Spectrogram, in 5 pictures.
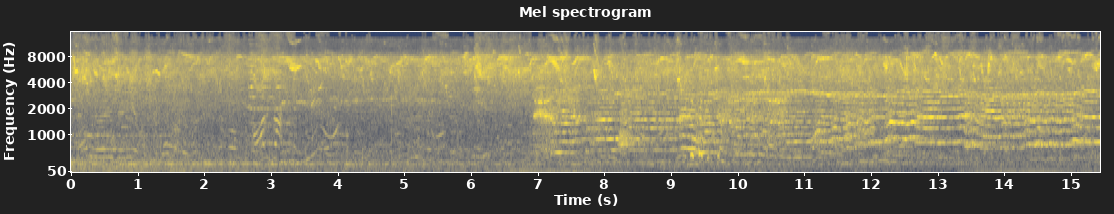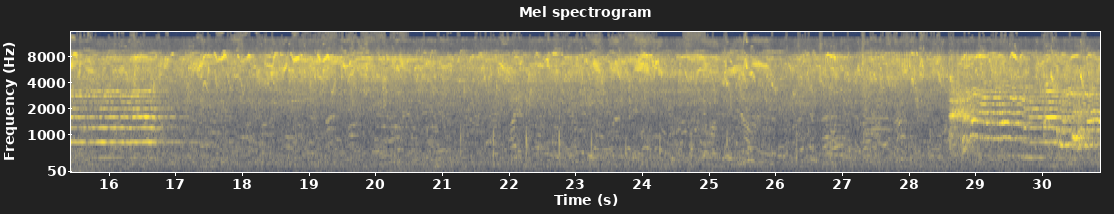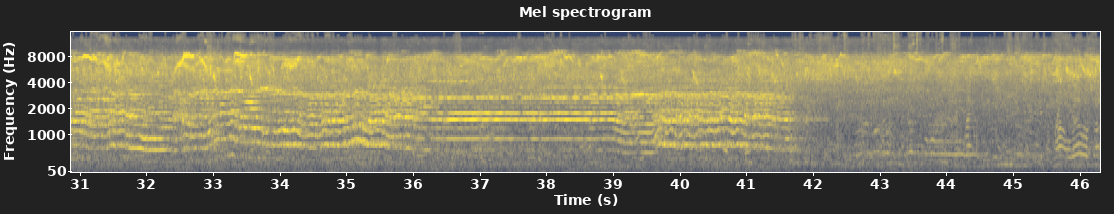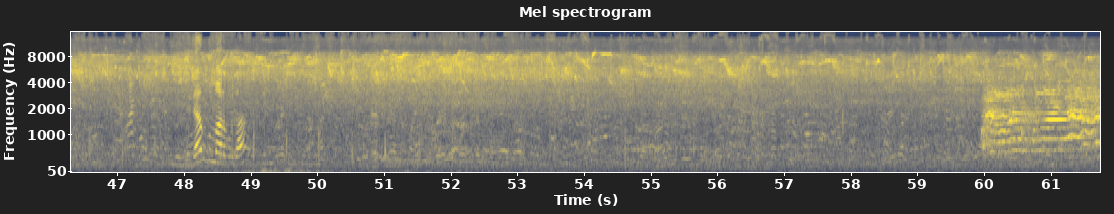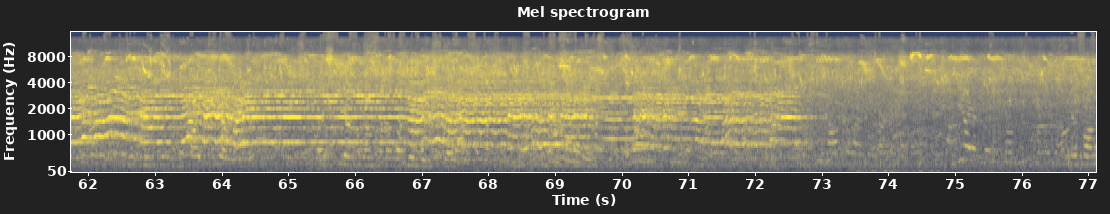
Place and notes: {"title": "Istiklal Street, Istanbul, Turkey - Istiklal sound walk", "date": "2011-01-28 18:22:00", "description": "sounds of starlings and the azan", "latitude": "41.04", "longitude": "28.98", "altitude": "87", "timezone": "Europe/Istanbul"}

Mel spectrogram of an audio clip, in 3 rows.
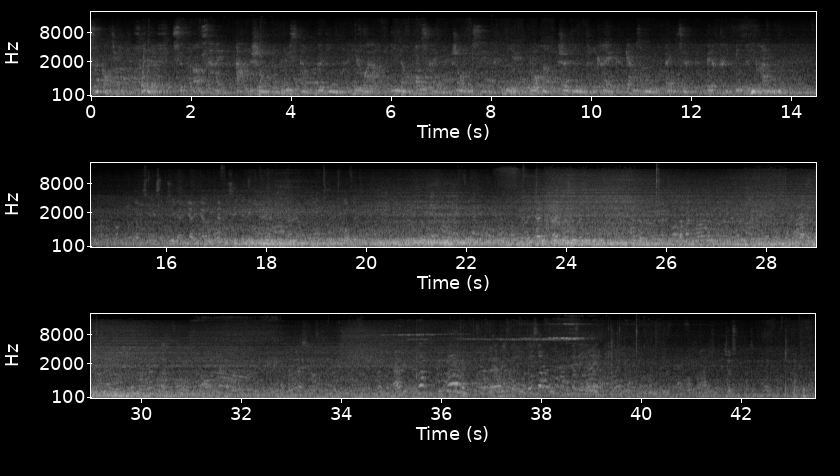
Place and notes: {"title": "Namur, Belgique - Namur station", "date": "2018-11-23 16:40:00", "description": "Namur station. This place is really busy. In order to represent Namur, I had the moral obligation to go there in rush hour, even if possible on a Friday evening. You can hear in this recording the pedestrian crossing, the red light, the buses, the crowd, the escalators, and then the large service corridor. On the platforms, I let several trains leave, before heading home.", "latitude": "50.47", "longitude": "4.86", "altitude": "86", "timezone": "Europe/Brussels"}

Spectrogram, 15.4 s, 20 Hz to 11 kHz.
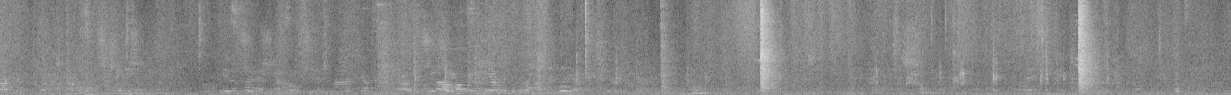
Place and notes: {"title": "Poznan, Jana III Sobieskiego housing estate - long line at the bakery", "date": "2014-04-18 10:45:00", "description": "waiting in a long line at the baker's shop. the place was very busy that day due to Easter. plenty of people getting bread for holidays. shop assistants explaining the different kind of breads to customers and taking orders.", "latitude": "52.46", "longitude": "16.91", "altitude": "102", "timezone": "Europe/Warsaw"}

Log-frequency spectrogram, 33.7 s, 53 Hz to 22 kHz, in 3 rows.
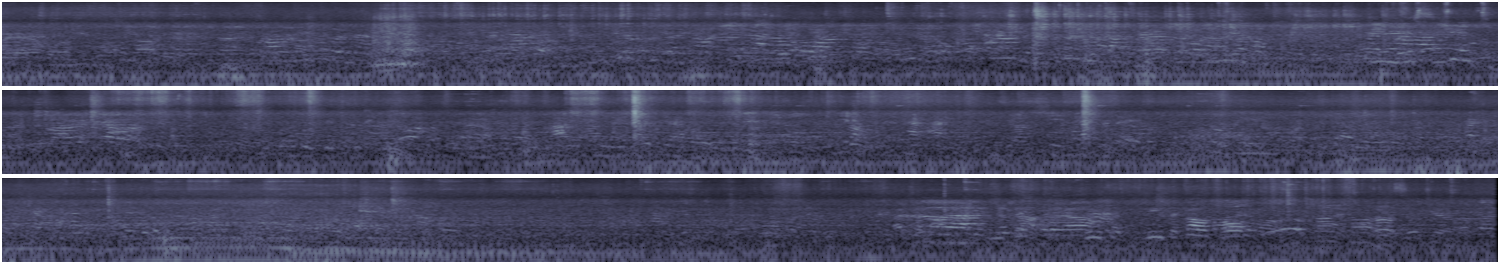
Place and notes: {"title": "Ln., Anju St., Da’an Dist., Taipei City - Walking through the traditional market", "date": "2015-07-17 08:18:00", "description": "Group of elderly people doing aerobics, Falun Gong, Bird calls, Cicadas cry", "latitude": "25.02", "longitude": "121.56", "altitude": "21", "timezone": "Asia/Taipei"}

